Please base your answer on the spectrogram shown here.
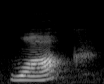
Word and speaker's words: walk: going to tell you ten words those most common in which the L is clearly silent then I'm going to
